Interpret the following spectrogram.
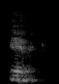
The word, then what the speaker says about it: Alnwick: It's pronounced like this. Alnwick.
